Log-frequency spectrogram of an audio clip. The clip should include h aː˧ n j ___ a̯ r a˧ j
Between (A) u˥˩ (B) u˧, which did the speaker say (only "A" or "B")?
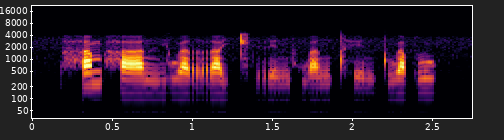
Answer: B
